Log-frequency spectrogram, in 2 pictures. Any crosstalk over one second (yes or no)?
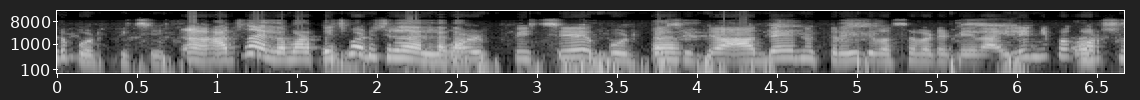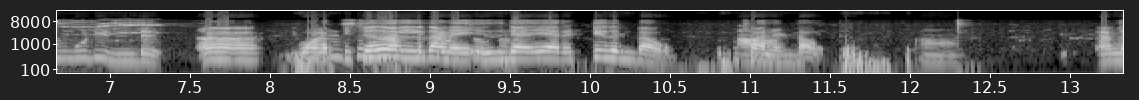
yes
